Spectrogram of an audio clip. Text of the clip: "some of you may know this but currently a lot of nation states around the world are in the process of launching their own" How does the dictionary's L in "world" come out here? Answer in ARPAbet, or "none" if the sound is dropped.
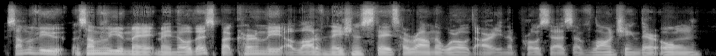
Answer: L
